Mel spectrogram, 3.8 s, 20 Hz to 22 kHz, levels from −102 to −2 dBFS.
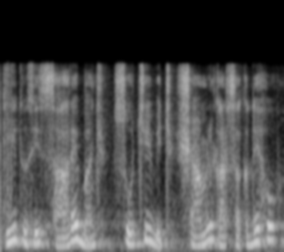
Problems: constant background noise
